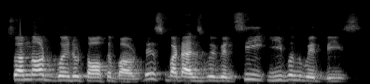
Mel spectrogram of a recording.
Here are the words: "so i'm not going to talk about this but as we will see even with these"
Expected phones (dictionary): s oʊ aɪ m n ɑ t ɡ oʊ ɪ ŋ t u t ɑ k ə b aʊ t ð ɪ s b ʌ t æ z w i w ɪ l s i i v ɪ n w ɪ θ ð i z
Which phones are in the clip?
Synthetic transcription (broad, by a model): s oʊ aɪ m n ɑ t ɡ oʊ ɪ ŋ t u t ɑ k ə b aʊ t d ɪ s b ʌ t æ z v i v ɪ l s i i v ɪ n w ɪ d i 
